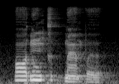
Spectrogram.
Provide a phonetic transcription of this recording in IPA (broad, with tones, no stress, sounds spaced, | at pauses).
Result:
ɔ˦ ɗ ũ˦ k ə˦ ɡ͡b ã˧ p ə˨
